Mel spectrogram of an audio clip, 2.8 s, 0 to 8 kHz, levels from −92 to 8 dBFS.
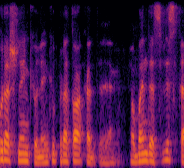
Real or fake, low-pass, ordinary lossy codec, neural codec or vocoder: fake; 7.2 kHz; Opus, 24 kbps; codec, 16 kHz, 2 kbps, FunCodec, trained on Chinese and English, 25 frames a second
